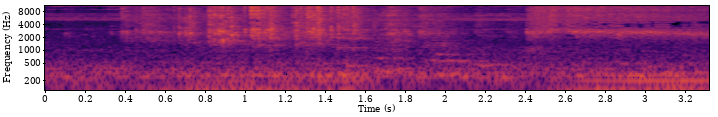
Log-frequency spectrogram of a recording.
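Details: Bright metallic rattling and jingling like a bell toy or coins, with a little faint speech indoors and no animal voice.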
